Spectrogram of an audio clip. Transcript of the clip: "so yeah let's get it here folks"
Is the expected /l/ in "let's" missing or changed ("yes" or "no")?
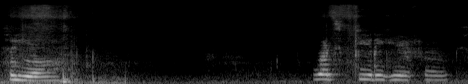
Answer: yes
